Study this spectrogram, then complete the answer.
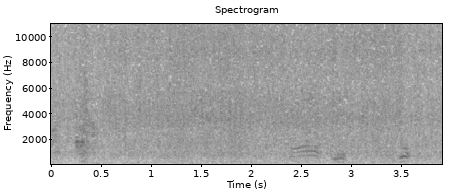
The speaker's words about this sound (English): The men flail about in the rapids.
